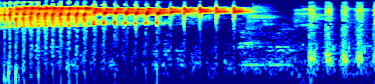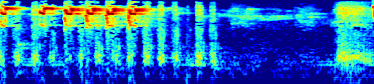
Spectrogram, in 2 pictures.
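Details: Lovebird kekek chatter used to lure young lovebirds to answer: a fast, even run of high buzzy pulses for three seconds, then choppier rattling chatter and a few sharp squawks.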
